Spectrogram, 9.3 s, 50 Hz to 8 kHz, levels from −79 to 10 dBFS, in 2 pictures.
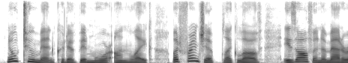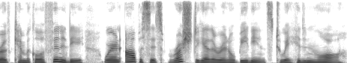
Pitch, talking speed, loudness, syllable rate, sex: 190 Hz, 190 wpm, -17 LUFS, 6.1 syllables/s, female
